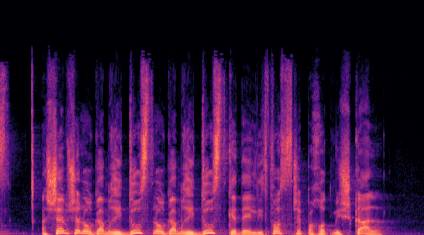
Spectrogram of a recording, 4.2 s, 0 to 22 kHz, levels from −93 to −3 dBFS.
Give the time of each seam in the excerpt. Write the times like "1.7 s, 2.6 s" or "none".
1.5 s, 2.9 s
